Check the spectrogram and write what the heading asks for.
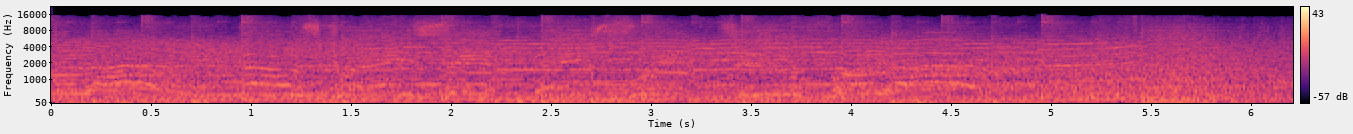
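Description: Live glam-rock band playing at full volume: distorted electric guitars, bass and drums over a steady beat, with a bending melody line on top. The band stops together right at the end.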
